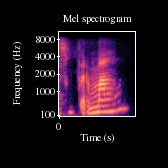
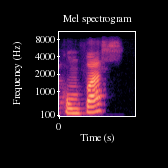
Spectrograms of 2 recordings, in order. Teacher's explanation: Ya sabemos que el acento cae en la última sílaba. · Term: oxítonas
